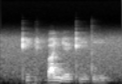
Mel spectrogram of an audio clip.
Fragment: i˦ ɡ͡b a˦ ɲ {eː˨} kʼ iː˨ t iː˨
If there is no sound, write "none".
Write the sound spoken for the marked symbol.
eː˨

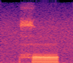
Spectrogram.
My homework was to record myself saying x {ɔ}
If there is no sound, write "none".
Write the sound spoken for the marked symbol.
ɔ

